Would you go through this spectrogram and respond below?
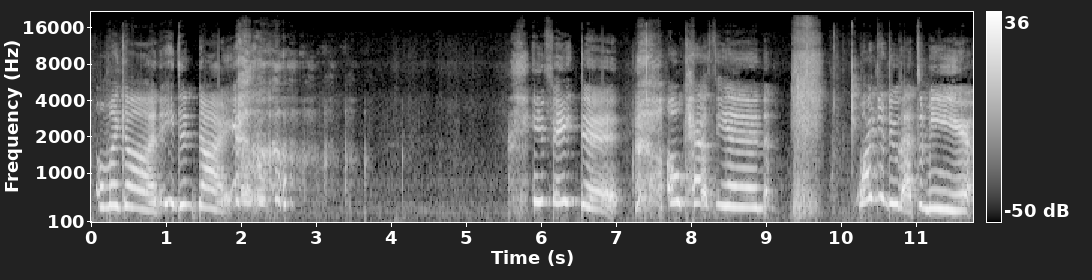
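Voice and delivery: high, slow tearful relief; crying with laughter and relief; real tearful relieved laughter. Real, not acted. Relief after fake death.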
